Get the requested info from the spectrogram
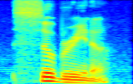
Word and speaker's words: Subrena: And for those that are listening and um, not seeing how her name is spelled, it's an S U for Subrena. That's right. Not Sabrina. – Yes. It's it's not like the teenage witch. It's that's right. It's Subrena, not Sabrina.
